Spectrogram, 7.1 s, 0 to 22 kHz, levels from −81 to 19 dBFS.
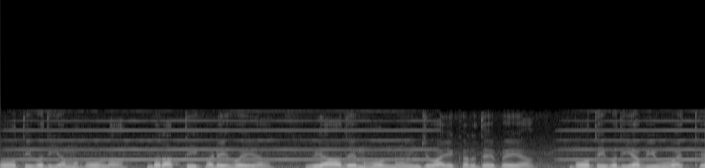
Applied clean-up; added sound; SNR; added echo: none; Bowed string instrument; 17 dB; none.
